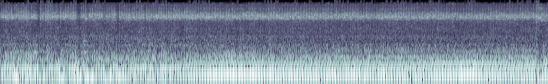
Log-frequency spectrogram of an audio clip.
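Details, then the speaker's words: Hyundai Elantra (Avante) after repairing broken wires that caused a misfire, no intercooler fitted: steady, even idle with no skips, slight exhaust puff from an open muffler clamp; engine running smoothly on all cylinders. "It doesn't got no mis fire and nothing like that. Obviously, it got muffer leak because it's open in the clamp over here and it also got no intercooler and nothing like that."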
